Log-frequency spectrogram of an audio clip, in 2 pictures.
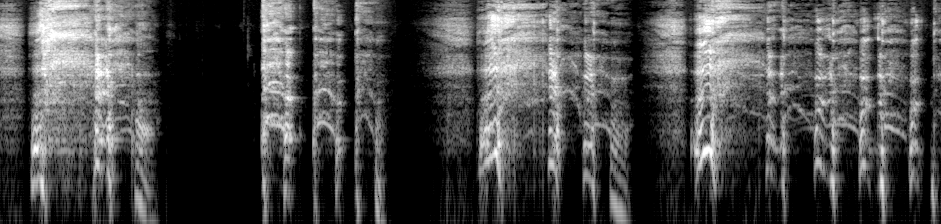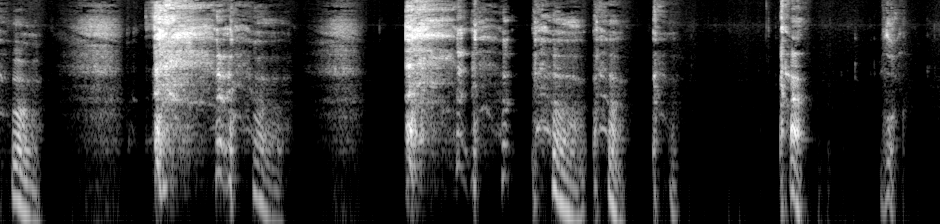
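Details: Midday coughing fit recorded on a phone after a felt throat tickle, leaving the person light-headed: repeated harsh, loud cough bursts in clusters with brief pauses for breath.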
